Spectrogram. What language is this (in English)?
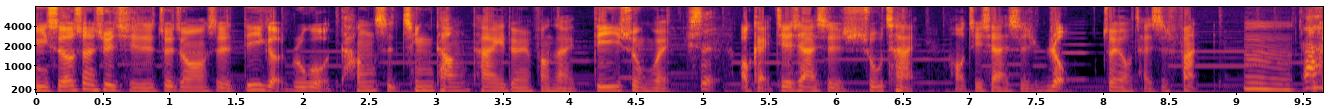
Chinese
